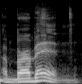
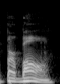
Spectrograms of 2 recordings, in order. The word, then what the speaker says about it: bourbon: Bourbon. No, it's not. No, it's not. It's burbone.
